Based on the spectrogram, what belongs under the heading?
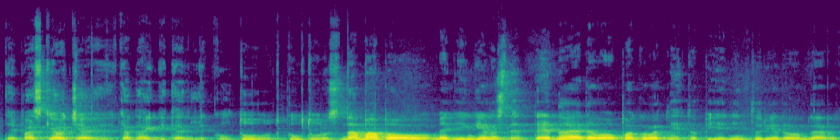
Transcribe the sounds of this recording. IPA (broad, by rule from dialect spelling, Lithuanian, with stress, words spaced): tɐɪ ˈpɑːsʲˌkʲɛʊ ˈt͡ʃʲɛ kɐˈdɐŋʲɡʲɪ tʲɛn lʲiːk kʊlˠˈtuːr kʊlˠˈtuːroːs ˈnɑːˌmɑː ˈbʊʋʊ mʲɛdʲɪŋʲˈɡʲeːnuːs tʲɛn tɐɪ nʊˈɐɪdɐʋɐʊ pɐˈɡruɔtʲ nʲɛɪ toː pʲɪjɛˈnʲɪn tʊˈrʲiɛdɐʋoːm dɐr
